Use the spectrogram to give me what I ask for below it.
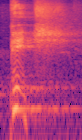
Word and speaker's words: pitch: تقرين إياه this word pitch this letter which T is silent here كلمة pitch كلمة حرف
